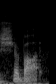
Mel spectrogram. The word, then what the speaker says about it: Shabbat: pronunciations would be here so Sabbath in Israel is Shabbat so we'll let the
